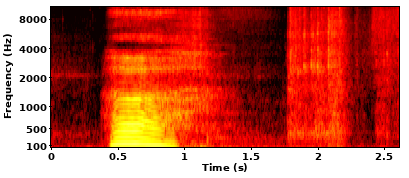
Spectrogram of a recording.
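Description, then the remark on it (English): A short, wordless vocal sound is followed by a brief, crisp burst of riffling as the 2018 tarot deck of choice is shuffled, lasting about half a second. “Shuffle's great.”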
